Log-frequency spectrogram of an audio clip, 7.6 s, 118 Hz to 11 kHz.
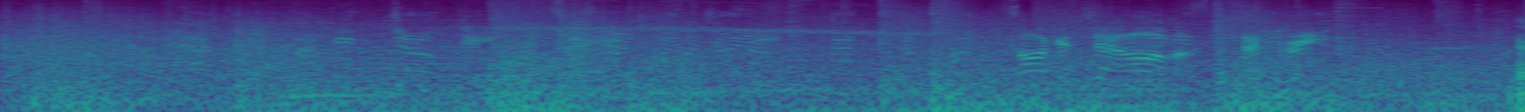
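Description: Battle gunfire and artillery in Company of Heroes 2 on the Port of Hamburg map: dense, continuous booms and crackling shots overlap throughout, with voices heard among the steady rumble of the fight.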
